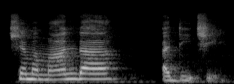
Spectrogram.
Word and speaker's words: Chimamanda Adichie: She's a Nigerian novelist, and I'm saying her name like Chimamanda Adichie.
